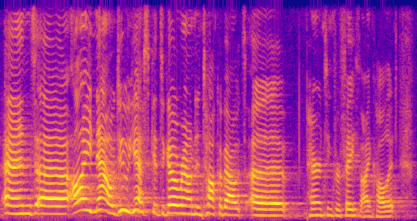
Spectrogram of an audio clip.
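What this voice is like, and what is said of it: Southern Californian American accent. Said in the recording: “The accent that you're hearing is Southern California”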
